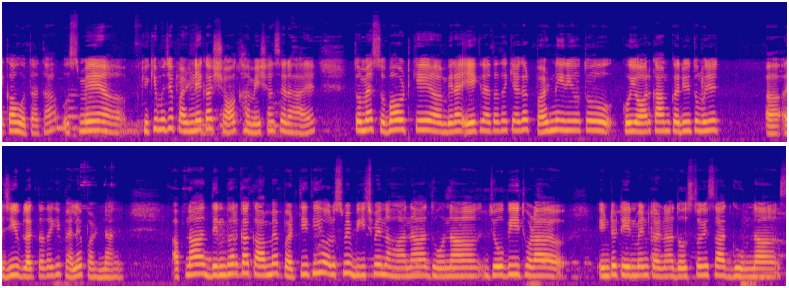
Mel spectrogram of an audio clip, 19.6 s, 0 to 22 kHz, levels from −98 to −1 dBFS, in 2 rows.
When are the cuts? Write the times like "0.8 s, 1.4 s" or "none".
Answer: none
